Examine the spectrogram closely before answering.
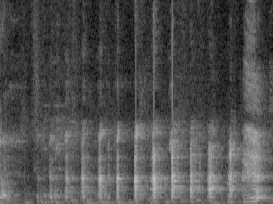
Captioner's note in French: rires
